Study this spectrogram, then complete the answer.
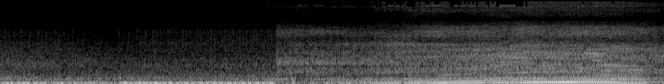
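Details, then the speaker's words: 1990 Ford Fiesta after a new air filter, a cleaned mushroom valve and carburettor adjustment: engine fires, settles and revs smoothly with an even note and no misses; now running properly. "that sounds better anyway"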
